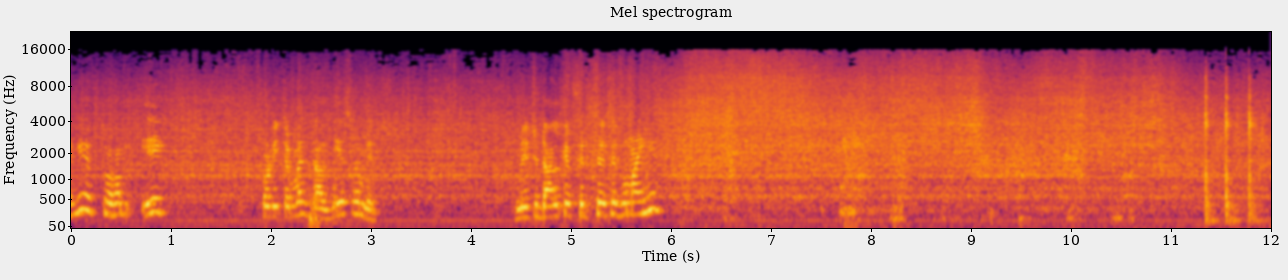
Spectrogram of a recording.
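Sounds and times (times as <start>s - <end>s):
masala sizzling in hot pan: 0.0s - 12.0s
spoon knocking against pan: 11.3s - 12.0s.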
